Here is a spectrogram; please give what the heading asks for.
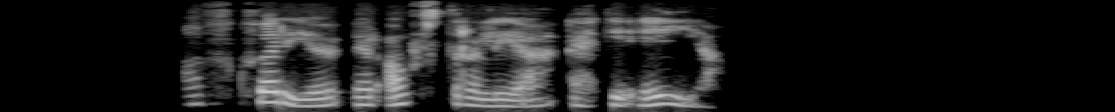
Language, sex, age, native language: Icelandic, female, 30-39, Icelandic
